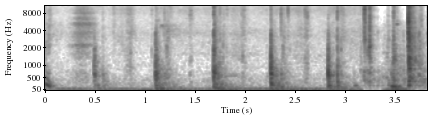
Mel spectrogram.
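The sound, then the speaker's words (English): Around seven dull, evenly spaced knocks on a door at a slow, steady pace, moderately loud, with no voices. “That'll be the door.”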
